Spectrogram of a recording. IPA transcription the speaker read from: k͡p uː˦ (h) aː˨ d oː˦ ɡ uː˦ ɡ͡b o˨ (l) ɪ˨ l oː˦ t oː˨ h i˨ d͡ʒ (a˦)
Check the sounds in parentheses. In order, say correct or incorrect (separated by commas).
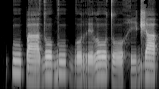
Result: incorrect, incorrect, correct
